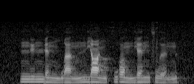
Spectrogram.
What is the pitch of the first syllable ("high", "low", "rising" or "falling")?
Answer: high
